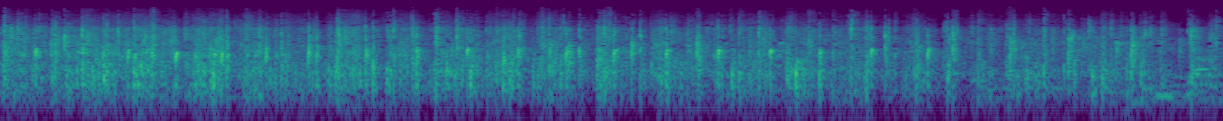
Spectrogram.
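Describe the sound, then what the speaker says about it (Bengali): A roomful of people claps loudly for a child at an event, a fast and dense run of hand claps that holds steady from start to finish. "তাহলে ওর জন্য আরো একটু জোরে হাততালি।"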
